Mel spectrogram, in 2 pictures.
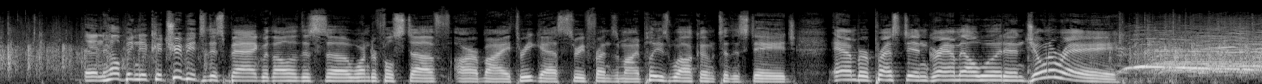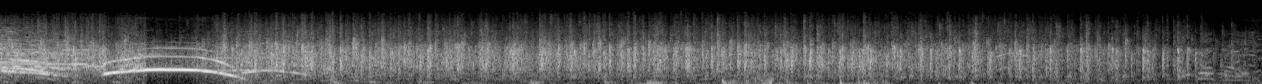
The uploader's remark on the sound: Recorded live at the Acme Comedy Club in Minneapolis, Minnesota on March 31st, 2012.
